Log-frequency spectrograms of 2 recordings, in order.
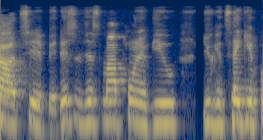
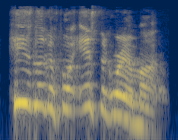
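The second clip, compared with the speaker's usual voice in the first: ordinary talk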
